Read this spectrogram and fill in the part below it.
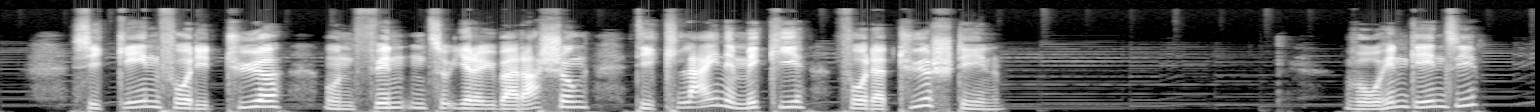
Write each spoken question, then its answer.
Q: Wohin gehen sie?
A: Vor die Haustür. Sie gehen vor die Haustür.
